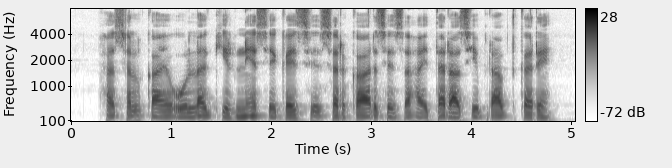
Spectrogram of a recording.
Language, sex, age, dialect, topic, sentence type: Magahi, male, 18-24, Western, agriculture, question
